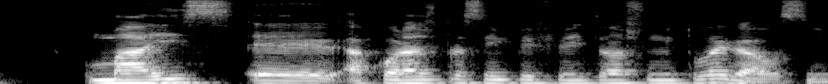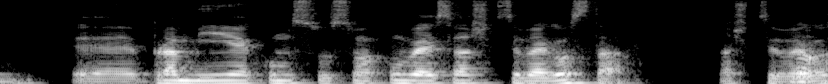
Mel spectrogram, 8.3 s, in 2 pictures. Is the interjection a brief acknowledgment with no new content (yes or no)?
no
